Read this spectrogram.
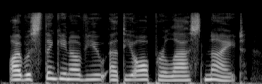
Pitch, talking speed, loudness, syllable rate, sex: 215 Hz, 230 wpm, -19 LUFS, 5.7 syllables/s, female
